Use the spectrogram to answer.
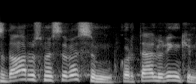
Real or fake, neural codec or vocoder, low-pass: fake; autoencoder, 48 kHz, 128 numbers a frame, DAC-VAE, trained on Japanese speech; 7.2 kHz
